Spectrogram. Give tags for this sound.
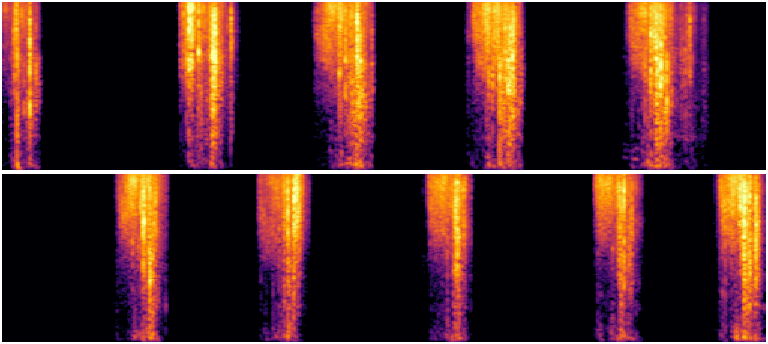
book page

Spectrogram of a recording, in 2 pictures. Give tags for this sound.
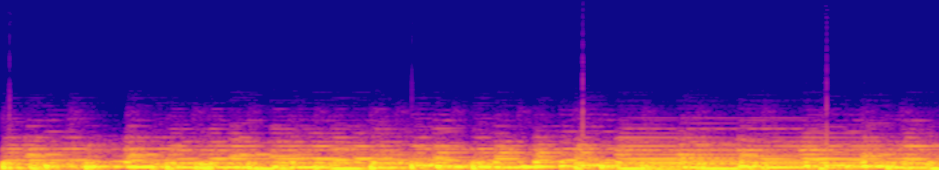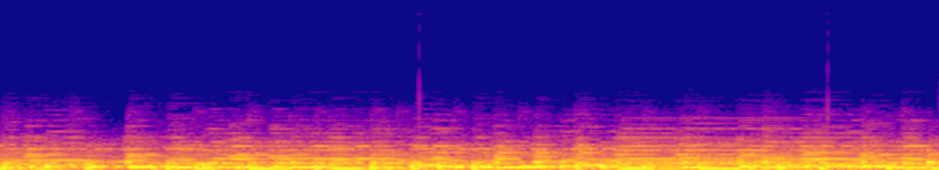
game music jazzy videogamemusic Jazz

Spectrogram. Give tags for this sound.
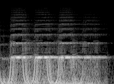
multisample one-shot synth

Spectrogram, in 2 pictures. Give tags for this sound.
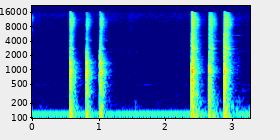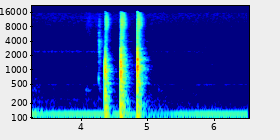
knocks plank knocking wood knock

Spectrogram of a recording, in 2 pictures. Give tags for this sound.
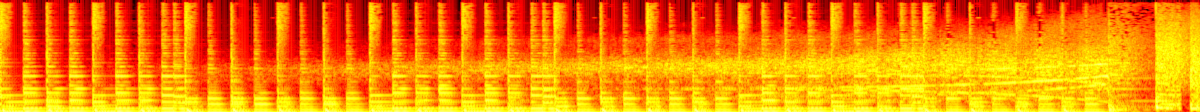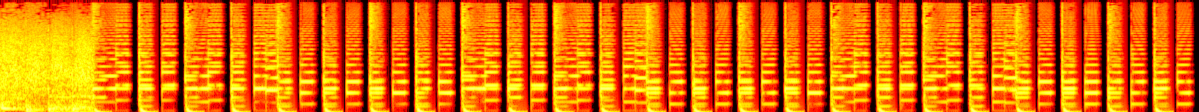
hiphop sound music fx fade ed tinted

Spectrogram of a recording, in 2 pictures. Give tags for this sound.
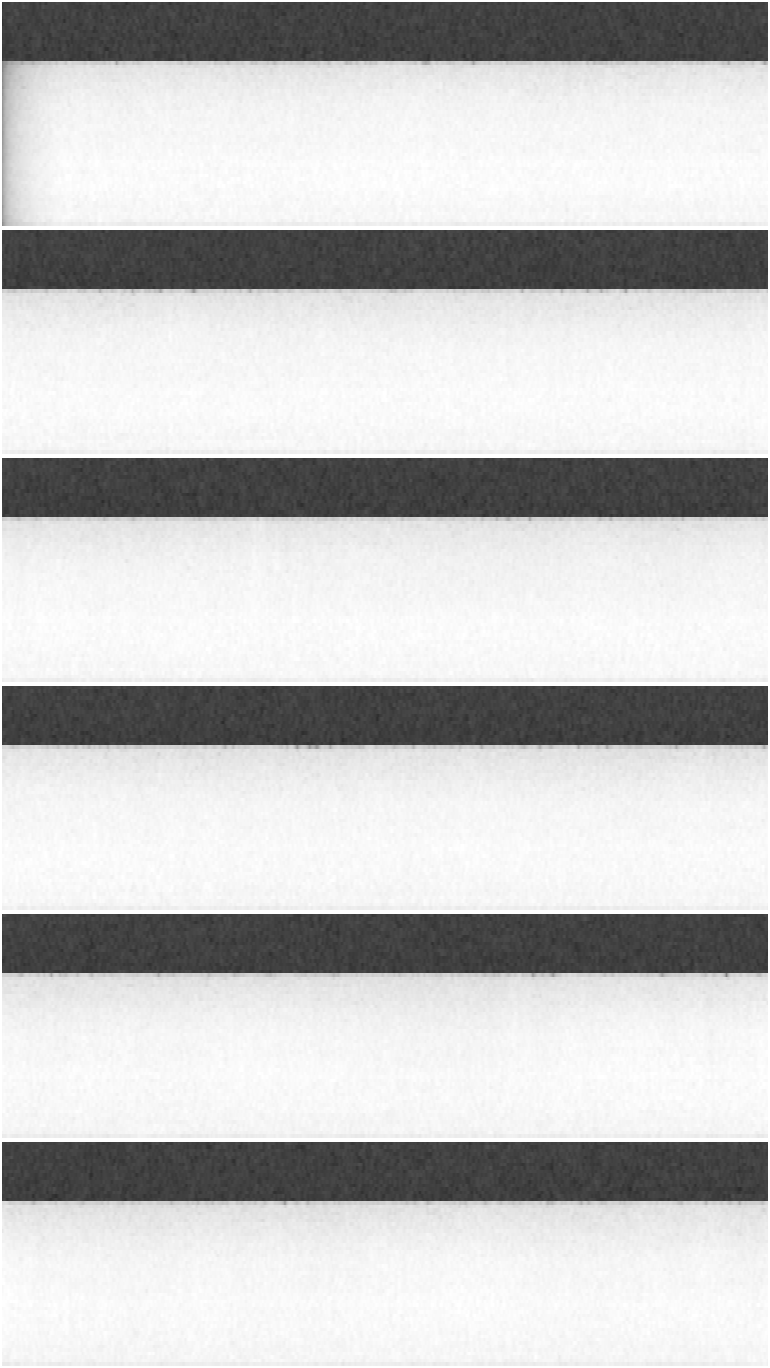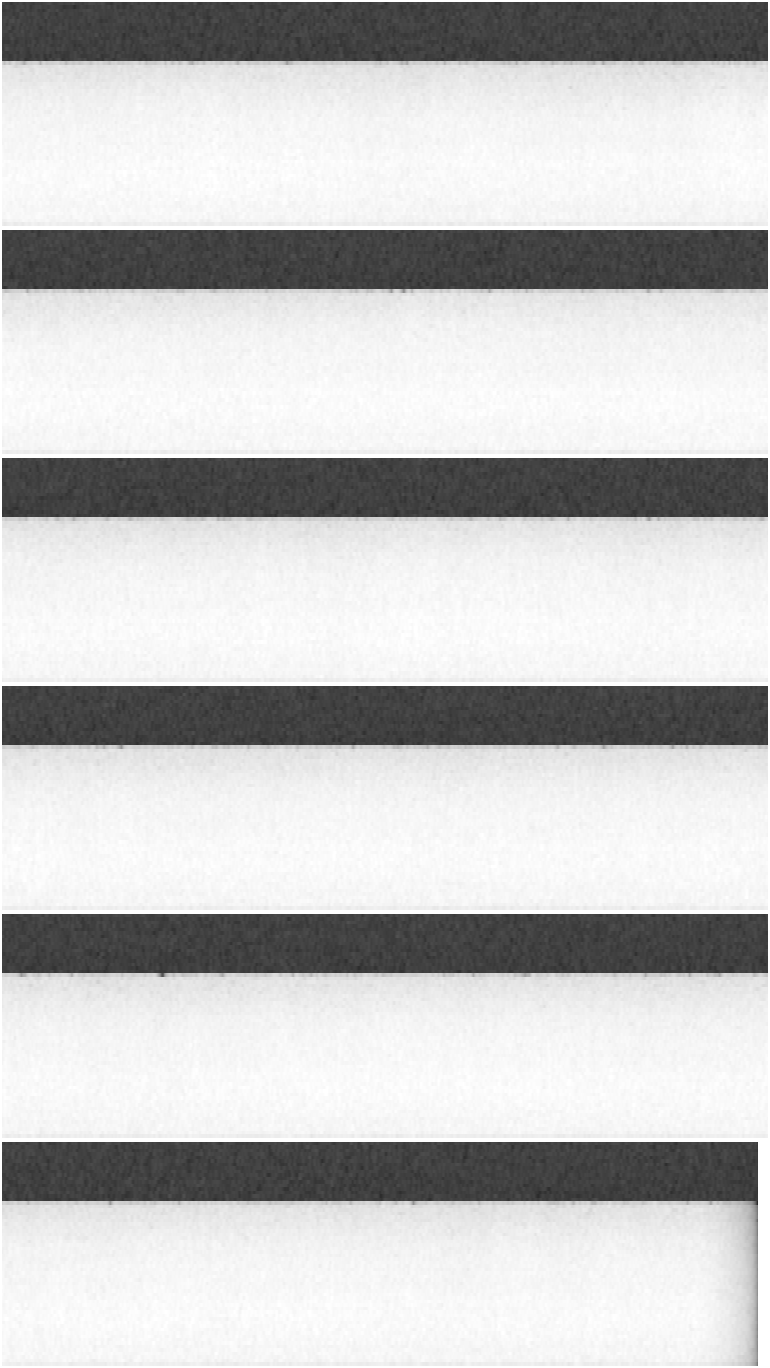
iceland waterfall ingvellir

